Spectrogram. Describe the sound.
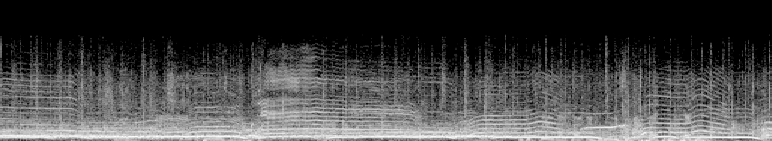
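A live audience in Phoenix applauds and cheers loudly and steadily for about ten seconds to vote on a debate, with dense clapping under a mix of whoops, shouts and excited high-pitched voices.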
